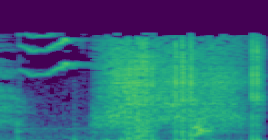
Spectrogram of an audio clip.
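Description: A small rubber balloon squeaks in high, wavering, rising tones for about half a second, then gives way to a loud, breathy rush of air and rubbery rustling.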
